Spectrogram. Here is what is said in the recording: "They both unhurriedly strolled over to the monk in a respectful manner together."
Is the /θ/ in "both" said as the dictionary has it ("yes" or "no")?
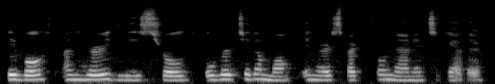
yes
